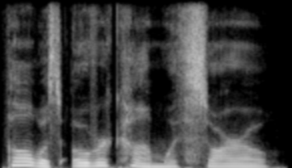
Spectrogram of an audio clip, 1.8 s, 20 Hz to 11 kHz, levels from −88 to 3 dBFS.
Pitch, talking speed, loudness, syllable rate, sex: 180 Hz, 165 wpm, -18 LUFS, 5.6 syllables/s, female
